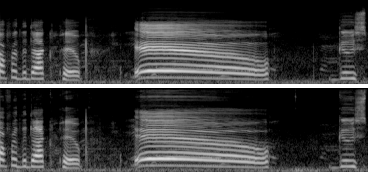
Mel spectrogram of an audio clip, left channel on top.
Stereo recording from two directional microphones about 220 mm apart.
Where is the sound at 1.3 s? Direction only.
25° right (ahead or behind).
